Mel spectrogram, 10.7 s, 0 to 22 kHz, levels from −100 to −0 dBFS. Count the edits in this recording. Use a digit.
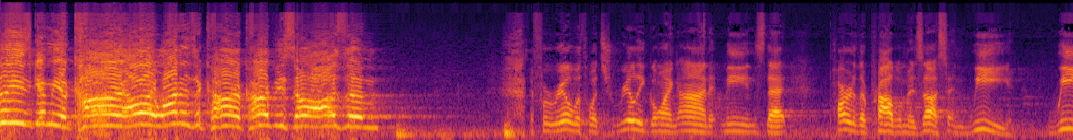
1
